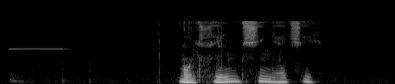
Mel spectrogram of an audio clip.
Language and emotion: Russian, neutral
